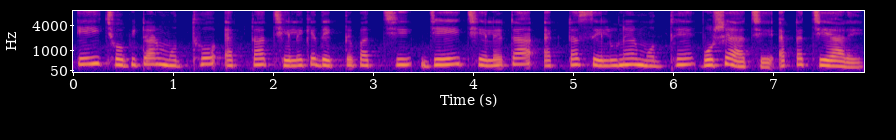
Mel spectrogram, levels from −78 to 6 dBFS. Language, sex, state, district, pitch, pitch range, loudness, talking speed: Bengali, female, West Bengal, Jhargram, 245 Hz, 230-260 Hz, -23 LUFS, 145 wpm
